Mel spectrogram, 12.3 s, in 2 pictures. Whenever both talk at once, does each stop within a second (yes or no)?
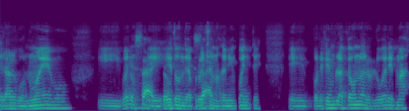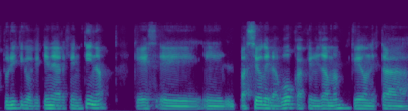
no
